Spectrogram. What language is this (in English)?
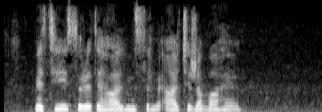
Urdu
